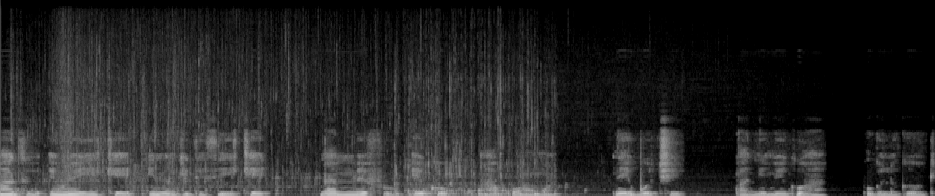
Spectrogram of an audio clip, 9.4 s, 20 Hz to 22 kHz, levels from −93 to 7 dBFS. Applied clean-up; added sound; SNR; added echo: none; Toilet flush; 15 dB; none.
